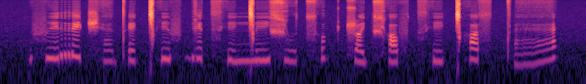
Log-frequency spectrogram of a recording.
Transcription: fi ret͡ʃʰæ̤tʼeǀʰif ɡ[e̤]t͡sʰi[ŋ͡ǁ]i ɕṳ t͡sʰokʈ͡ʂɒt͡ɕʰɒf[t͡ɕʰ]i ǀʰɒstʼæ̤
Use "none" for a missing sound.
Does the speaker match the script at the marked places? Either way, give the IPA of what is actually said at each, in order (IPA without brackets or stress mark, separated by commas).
e, ŋ͡ǀ, t͡sʰ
